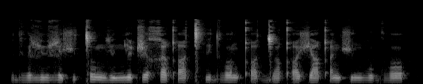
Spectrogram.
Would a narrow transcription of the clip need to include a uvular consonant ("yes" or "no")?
yes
